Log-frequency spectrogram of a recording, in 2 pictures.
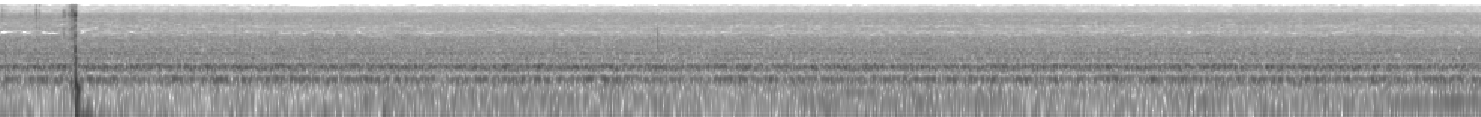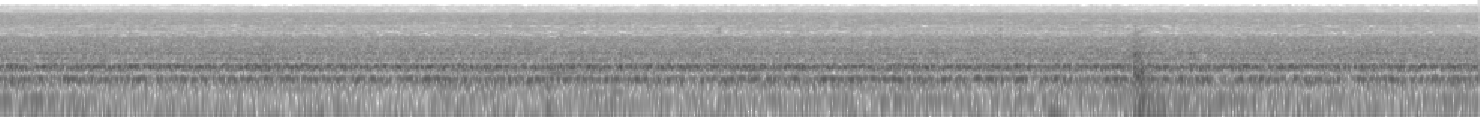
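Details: Wild Asian honey bee colony during transfer into a hive box: a continuous, even buzzing drone with a low steady tone underneath, interrupted only by two sharp knocks.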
